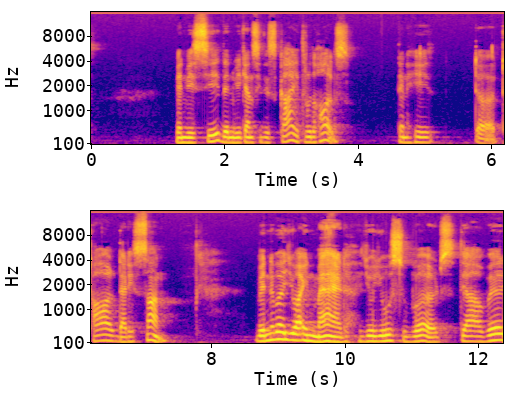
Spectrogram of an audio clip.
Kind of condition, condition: setting, large echoing room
